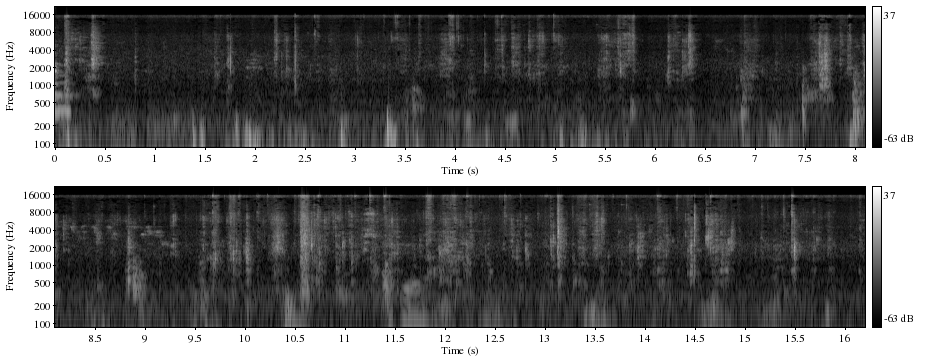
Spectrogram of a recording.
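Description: Faint, irregular knocks and rustles of horses shifting about in their stalls.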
